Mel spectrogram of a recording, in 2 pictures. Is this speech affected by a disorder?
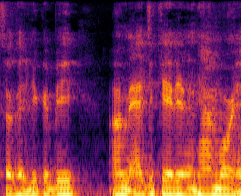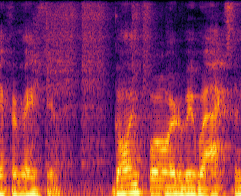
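Yes: cerebral palsy; some voice muscle weakness, still able to talk.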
